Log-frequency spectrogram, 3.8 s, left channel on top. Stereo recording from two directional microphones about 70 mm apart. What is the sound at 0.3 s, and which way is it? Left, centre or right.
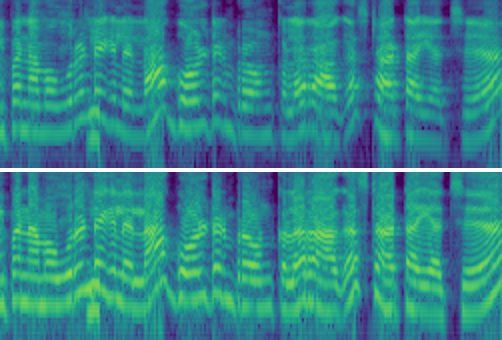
Speech, right.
